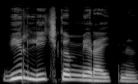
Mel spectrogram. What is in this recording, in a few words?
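Komi, female; вир личкӧм мерайтны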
